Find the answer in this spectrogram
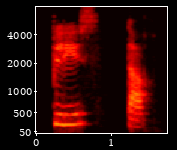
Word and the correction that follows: plus tard: Almost, we don't have the S though. – Plus tard. – Plus tard. Good. – Plus tard. – Plus tard. So again, we don't pronounce that final consonant, no. We have plus written, like plus in English, but we pronounce plus. Plus tard.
